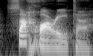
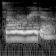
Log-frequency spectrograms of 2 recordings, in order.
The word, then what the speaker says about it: Sahuarita: it is something like sajuarita this is embarrassing let's take a look sauerita sour reader so it wasn't far off but that is definitely a silent h oh look at all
